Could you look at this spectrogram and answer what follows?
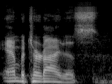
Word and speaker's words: AmberTurditis: But okay, so if I'm afflicted by AmberTurditis, yes, you are saying it correctly.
